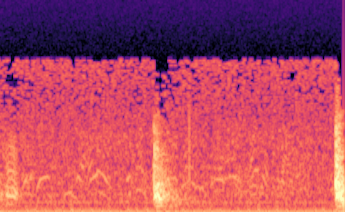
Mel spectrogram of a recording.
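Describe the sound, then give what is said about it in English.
Isolated dull knocks, a few single raps spaced roughly two seconds apart, each short and moderately loud against a quiet, faintly murmuring background; taken for knocking at the door, they seem to come through the wall from the dining room. “run and see who is that at the door.”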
